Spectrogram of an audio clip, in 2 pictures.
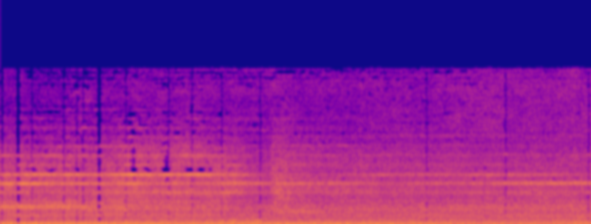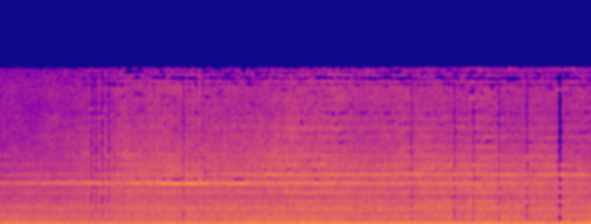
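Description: MBTA commuter rail train of bilevel coaches rolling past with a low rumble and a high, steady wheel squeal. The squeal weakens a few seconds in and comes back stronger after the middle.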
